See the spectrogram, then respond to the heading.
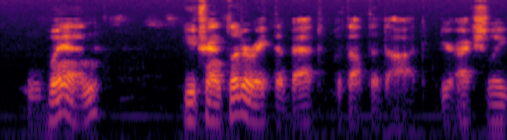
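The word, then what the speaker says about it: בּ: Hebrew word for dot with the dot the Baptist pronounces of B but but as in boy without the dot it is pronounced as a V sound as in Victor or victory when you transliterate the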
